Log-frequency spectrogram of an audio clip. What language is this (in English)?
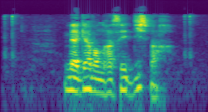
Breton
